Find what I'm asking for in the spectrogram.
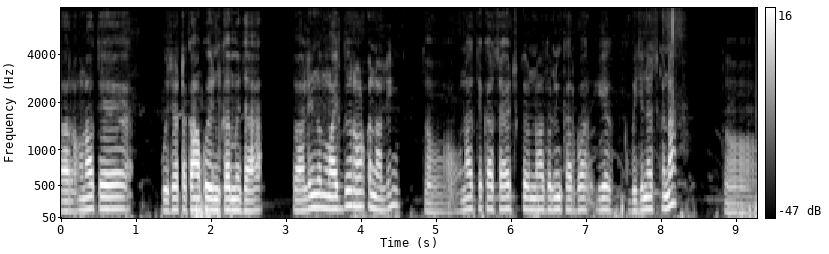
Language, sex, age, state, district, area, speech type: Santali, male, 45-60, Jharkhand, Bokaro, rural, spontaneous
